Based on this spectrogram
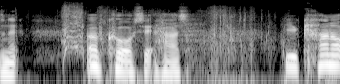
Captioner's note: zip buzzing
